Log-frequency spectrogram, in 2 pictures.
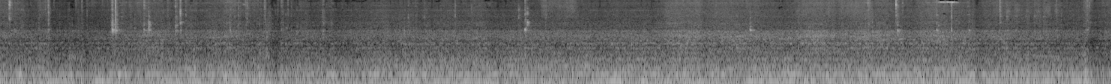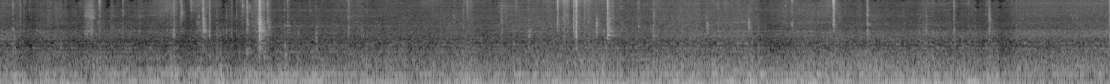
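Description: Steady low rumble of a car driving slowly along a street, its road and engine noise picked up from the car itself, with a few faint clicks. It eases off slightly just before the end.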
